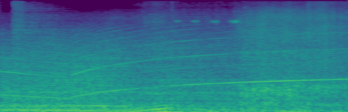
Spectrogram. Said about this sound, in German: Plötzlich blitzten durchs Fenster rote und blaue Lichter. Reifen quietschten und eine Polizeisirene war zu hören.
